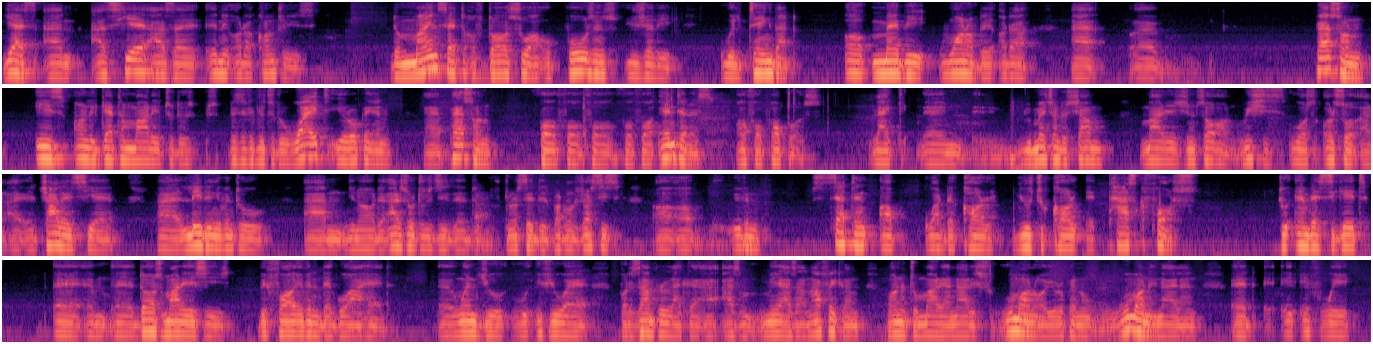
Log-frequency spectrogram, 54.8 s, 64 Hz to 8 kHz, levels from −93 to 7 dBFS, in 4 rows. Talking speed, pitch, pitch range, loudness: 150 wpm, 105 Hz, 95-115 Hz, -25 LUFS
